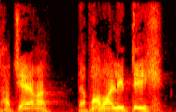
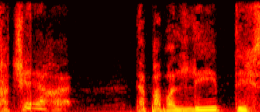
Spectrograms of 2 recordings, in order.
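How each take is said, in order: First: The voice sounds rough and gruff. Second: The voice sounds warm and gentle. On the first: The same message comes across harshly. The speaker calls it wrong. "der ist halt ruppig, grob" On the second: The message comes across as loving. The speaker calls it right. "Jetzt bist du eine super neue Anlage, nagelneuer Lautsprecher"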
